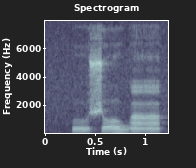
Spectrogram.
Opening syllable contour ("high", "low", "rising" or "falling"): low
